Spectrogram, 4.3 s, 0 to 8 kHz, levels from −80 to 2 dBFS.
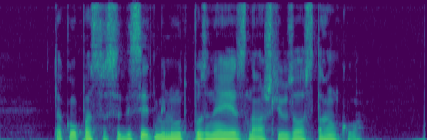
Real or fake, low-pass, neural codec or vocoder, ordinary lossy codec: fake; none; codec, 16 kHz, 16 kbps, FunCodec, trained on Chinese and English, 50 frames a second; none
